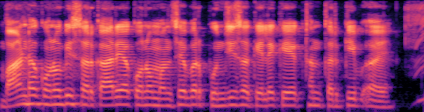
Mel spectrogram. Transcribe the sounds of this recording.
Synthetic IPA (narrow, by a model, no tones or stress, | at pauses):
bãɳɖʱəkoːnobʱisəɾkaːɾjakoːnomənsebəɾpuɲd͡ʒis̬əkelekeːk̚ʈʰənt̪əɾkiːbəe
